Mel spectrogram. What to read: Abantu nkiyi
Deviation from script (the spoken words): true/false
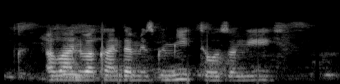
true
